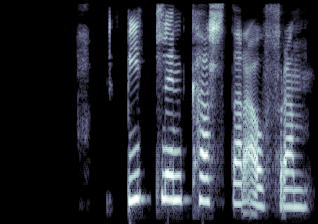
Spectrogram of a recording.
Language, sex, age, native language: Icelandic, female, 7, Icelandic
